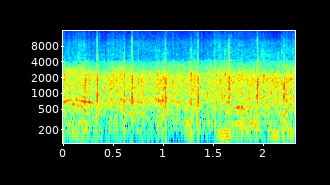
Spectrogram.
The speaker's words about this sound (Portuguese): Oh, obrigado. Salve de palmas!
